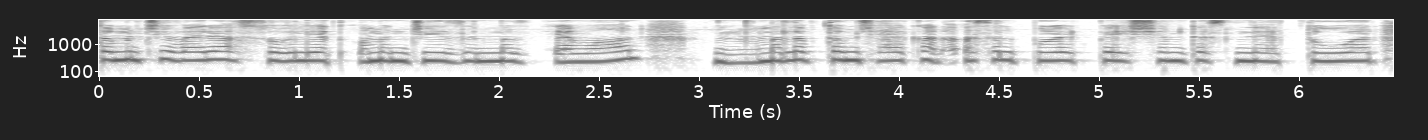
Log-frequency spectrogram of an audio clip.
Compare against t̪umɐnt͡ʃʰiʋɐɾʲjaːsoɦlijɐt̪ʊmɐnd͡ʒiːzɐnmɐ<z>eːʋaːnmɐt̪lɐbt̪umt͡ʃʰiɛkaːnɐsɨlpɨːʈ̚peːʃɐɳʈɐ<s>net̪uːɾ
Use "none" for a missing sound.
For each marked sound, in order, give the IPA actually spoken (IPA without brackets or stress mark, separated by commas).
z, s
